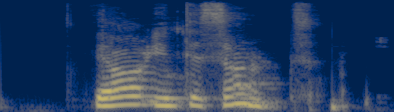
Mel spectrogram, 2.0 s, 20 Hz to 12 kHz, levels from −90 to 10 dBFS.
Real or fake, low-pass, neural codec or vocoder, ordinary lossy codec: fake; 10.8 kHz; codec, 24 kHz, 0.9 kbps, WavTokenizer, medium music audio release; Opus, 64 kbps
